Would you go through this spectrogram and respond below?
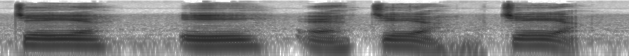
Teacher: रे नहीं बोलेंगे, रे लास्ट में आ रहा है तो इसको ब्रैकेट में लिख देंगे, ठीक है। जो ब्रिटिश डिक्शनरी ब्रिटिश लैंग्वेज होती है उसमें इस रे का उच्चारण नहीं किया जाता, लेकिन जो अमेरिकन बोलते हैं उसमें रे का उच्चारण करते हैं।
